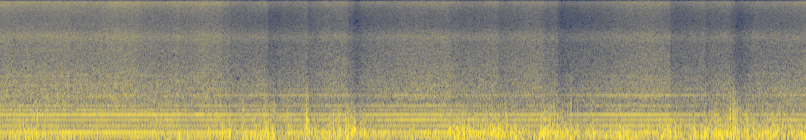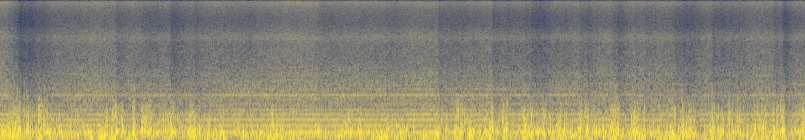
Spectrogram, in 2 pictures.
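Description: Speedboat's outboard motor running at a steady cruising speed, a constant engine drone, with wind buffeting the microphone.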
